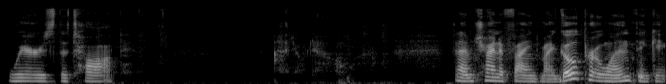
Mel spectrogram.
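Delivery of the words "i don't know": a hushed aside, no voice; whisper. Real, not acted. Vlogger searching the dark house, whispering. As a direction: breathe it under your breath. Searching at night, mom asleep.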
